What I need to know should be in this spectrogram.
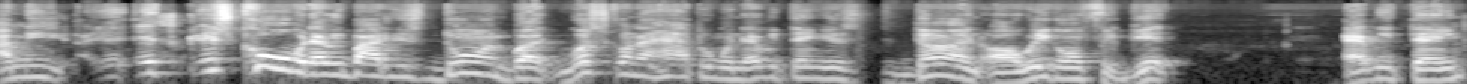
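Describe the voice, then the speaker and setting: This man sounds animated, with lively intonation and a fairly high pitch. He talks at a fairly quick pace, his loudness swinging widely. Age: 60s. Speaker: hip hop pioneer and TV producer. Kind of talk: casual chat.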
